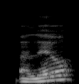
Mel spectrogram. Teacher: you could hit somewhere between the A and the E, aleu. So you're able to get sort of a mix or a hybrid there.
